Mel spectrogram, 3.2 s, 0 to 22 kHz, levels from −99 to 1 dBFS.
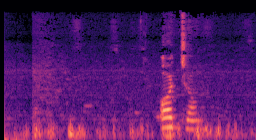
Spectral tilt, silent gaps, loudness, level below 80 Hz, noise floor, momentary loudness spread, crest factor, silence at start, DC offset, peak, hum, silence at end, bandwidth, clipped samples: -4.5 dB/octave; none; -25 LUFS; -46 dBFS; -47 dBFS; 26 LU; 22 dB; 0.05 s; under 0.1%; -6 dBFS; none; 0.2 s; 16 kHz; under 0.1%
